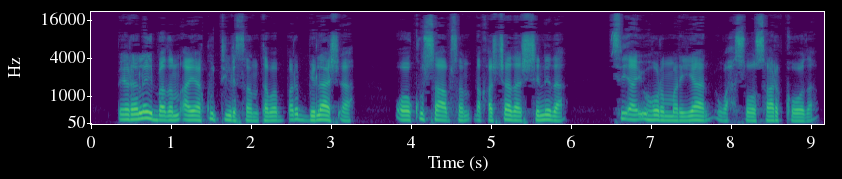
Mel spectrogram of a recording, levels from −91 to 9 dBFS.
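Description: A short hiss rises from 1.61 to 1.64 s, between "badan ayaa ku" and "tiirsan tababar bilaash ah", and the next attack lands soft and smeared. This is pre-echo: the codec sized its block's quantisation noise for the loud onset, spilling 35 ms of it beforehand.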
